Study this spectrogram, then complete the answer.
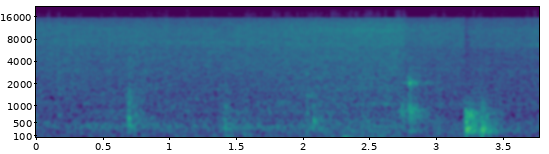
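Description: Hash browns sautéing in an Instant Pot give a steady close sizzle with faint steamy hiss, punctuated by a few light utensil clicks and scrapes, no voices.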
